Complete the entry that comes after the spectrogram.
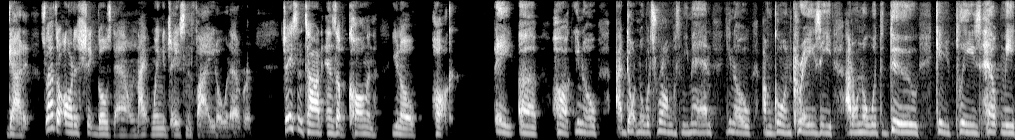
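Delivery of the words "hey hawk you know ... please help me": put-on crying voice. Retelling the scene where Jason Todd calls Hawk for help, imitating him crying. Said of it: "He called Hawk crying".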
